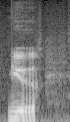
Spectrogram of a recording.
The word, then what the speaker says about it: eu: EU, pronounced you, is a Greek root that means good.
